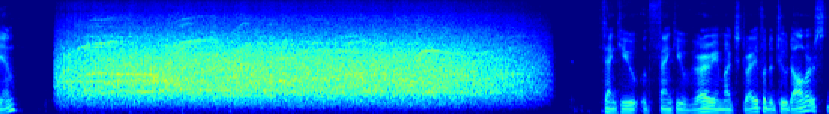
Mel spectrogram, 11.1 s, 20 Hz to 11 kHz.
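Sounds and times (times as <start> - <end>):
crowd applause and cheering: 0.7 - 7.4.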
